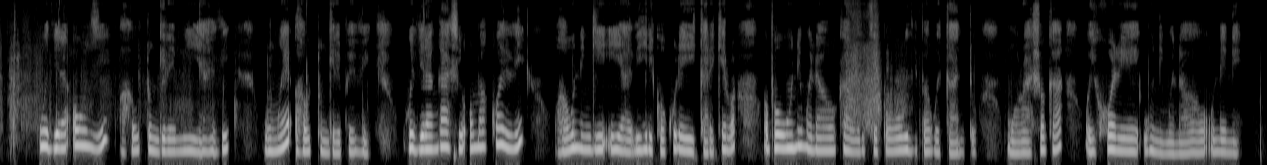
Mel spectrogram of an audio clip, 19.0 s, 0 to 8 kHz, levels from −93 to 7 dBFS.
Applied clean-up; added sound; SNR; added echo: none; none; none; none.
